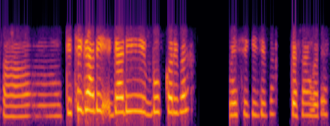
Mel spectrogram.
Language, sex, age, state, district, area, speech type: Odia, female, 45-60, Odisha, Angul, rural, conversation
